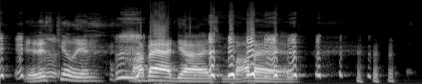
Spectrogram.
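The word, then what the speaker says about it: Cillian: his name how to pronounce so it is pronounced Killian Murphy okay did you guys see that Steve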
